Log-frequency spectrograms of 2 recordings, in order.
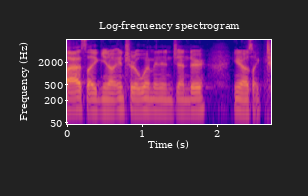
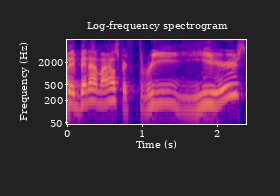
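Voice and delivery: earnest mom; 5 semitones higher than usual. Retold or imitated. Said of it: "And my mom's like".

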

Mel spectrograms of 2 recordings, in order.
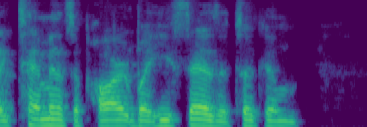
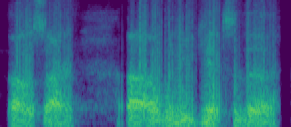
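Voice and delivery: robotic glitchy audio. Real, not acted. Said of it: "There we go".

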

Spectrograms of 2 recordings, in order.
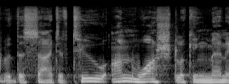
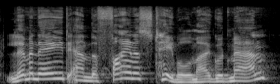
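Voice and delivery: mock-regal order pitched much higher; haughty princess; 10 semitones higher than usual. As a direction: play the grand lady for fun. Princess orders with raised nose.

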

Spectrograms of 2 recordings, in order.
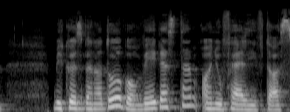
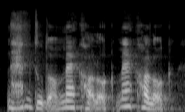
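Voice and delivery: higher, agonised moan; pained wailing; 4 semitones higher than usual. Acted. Woman in labour telling mother she's dying, pained. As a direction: moan it as the pain builds.

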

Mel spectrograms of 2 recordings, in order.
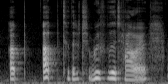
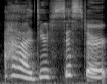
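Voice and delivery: slow, higher-pitched distressed cry; 6 semitones higher, 4 dB louder, slower than usual. A narrator's reading. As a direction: cry out to your sister, drawing it out. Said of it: "cried Fatima".

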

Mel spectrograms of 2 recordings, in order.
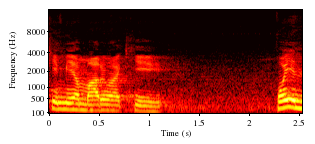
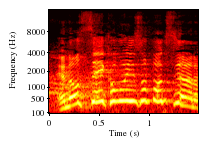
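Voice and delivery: laughing; 12 semitones higher, 4 dB louder, faster than usual. Real, not acted. Laughing at his old accent.

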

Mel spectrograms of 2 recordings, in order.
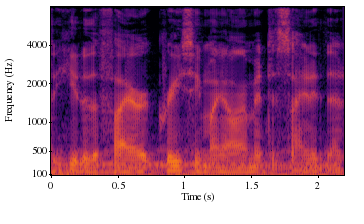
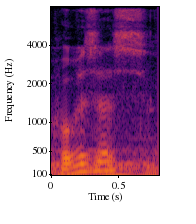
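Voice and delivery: confused question; 12 semitones higher than usual. Acted. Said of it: "I inquired, confused".

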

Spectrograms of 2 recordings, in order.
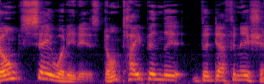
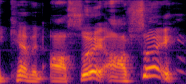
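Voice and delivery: joking British impression, louder; mock British accent; 6 dB louder than usual. Teasing Kevin as a British friend would, mock British accent. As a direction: put on a playful British accent. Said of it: "unless he's British".

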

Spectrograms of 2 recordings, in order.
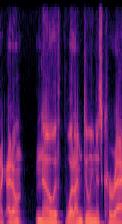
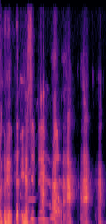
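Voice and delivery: amazed question; 9 semitones higher, much slower than usual. Retold or imitated. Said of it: "you know".

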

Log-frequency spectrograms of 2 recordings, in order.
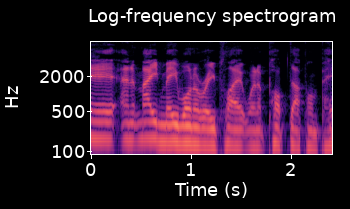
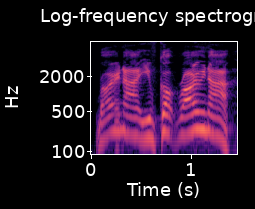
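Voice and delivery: mock screaming; 6 semitones higher than usual. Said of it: "She's still like".

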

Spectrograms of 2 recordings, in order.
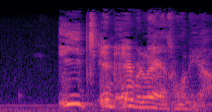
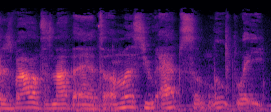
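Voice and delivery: whispered aside; 4 semitones lower, 10 dB quieter than usual. Acted. Mock podcast moral whisper.

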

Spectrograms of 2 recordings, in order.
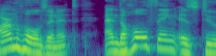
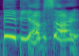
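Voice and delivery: very high, hammed-up pleading; mock pleading apology; 4 dB louder than usual. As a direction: beg forgiveness in a squeaky mock voice. Retold apology to crying girlfriend.

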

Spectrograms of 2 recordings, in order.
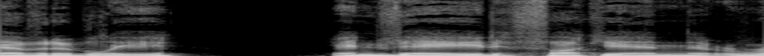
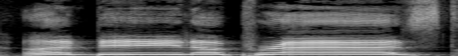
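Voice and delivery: slow, much higher hammed-up shriek; mock scream; 3 dB louder, much slower than usual. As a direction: scream it as a panicked soldier parody. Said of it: "you're just screaming".

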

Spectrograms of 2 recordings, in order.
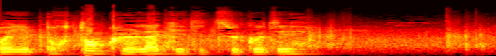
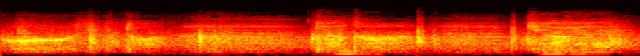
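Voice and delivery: whispering to himself; 5 dB quieter, faster than usual. Acted. Calming himself in panic.

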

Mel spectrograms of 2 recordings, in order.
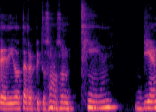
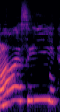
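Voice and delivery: shy answer; 14 semitones higher, 5 dB quieter than usual. Retold or imitated. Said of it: "Y lo yo".

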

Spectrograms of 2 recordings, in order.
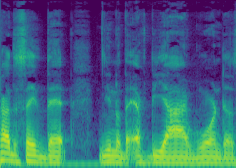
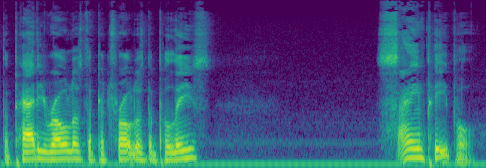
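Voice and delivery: impassioned outcry; 9 semitones higher than usual. Real, not acted. Impassioned protest against police racism.

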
